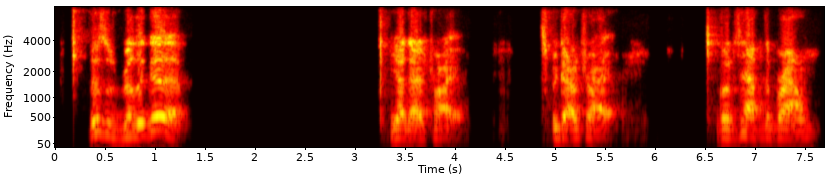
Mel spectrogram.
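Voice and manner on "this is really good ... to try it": talking while eating, mouth full. Tasting the dish just made live, talking with mouth full. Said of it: "I got some in my mouth".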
